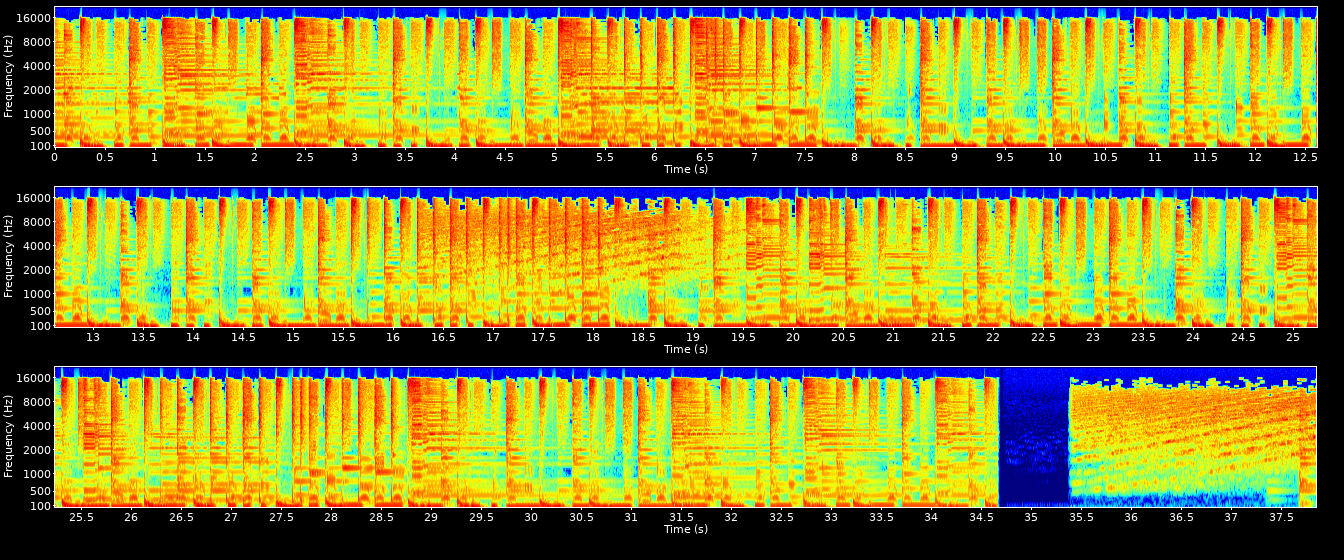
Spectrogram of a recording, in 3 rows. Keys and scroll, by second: 1.9 ctrl+z, 8.4 space, 14.3 ctrl+Return, 15.0 v, 17.7 ctrl+z, 18.9 ctrl+j, 19.5 v, 26.1 ctrl+t, 28.6 Return, 30.7 ctrl+shift+[, 31.4 ctrl+].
